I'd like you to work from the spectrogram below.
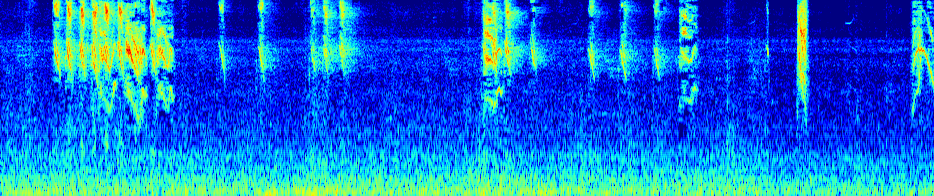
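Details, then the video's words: A female double-collared seedeater calls to set males singing: a dense burst of high, sharp, overlapping chirps at the start, then scattered quick ticking notes repeated irregularly through the rest. "Esse Piado de Fêmea de Papa capim é Seu Papa capim Vai Ficar Cantando RÁPIDO!!!"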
